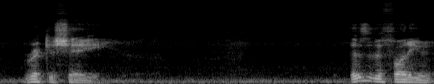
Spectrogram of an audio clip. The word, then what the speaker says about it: Ricochet: Ricochet. Isn't it funny how you spell ricochet, but for some odd reason you don't hear the T at all?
